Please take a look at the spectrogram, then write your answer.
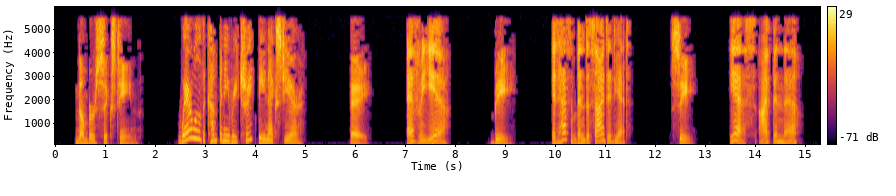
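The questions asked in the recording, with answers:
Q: Where will the company retreat be next year?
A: B: It hasn't been decided yet.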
